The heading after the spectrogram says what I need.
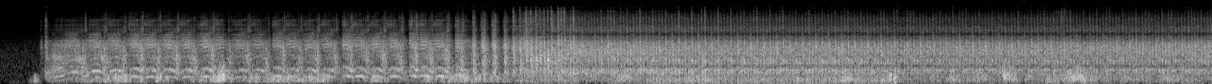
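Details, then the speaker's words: David Brown 996 diesel tractor that sat about 10 years in undergrowth, started with jump leads straight to battery; cranks briefly, catches, settles into even steady diesel clatter without stumbling; clean start and healthy idle. "ah yes it lives oh man that was superb"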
